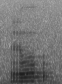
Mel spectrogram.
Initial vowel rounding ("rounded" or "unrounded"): rounded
